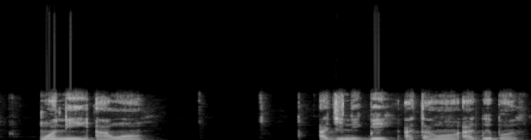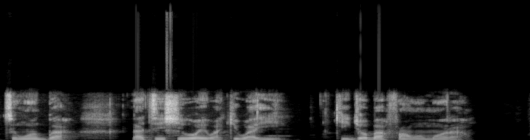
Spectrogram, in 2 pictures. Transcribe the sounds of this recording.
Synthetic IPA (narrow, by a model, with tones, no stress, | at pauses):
w̃ɔ̃˦nĩ˦a˦˨w̃ɔ̃˧ | a˧d͡ʒi˦nĩ˧ɡ͡be˦a̰˦˨ta˨w̃ɔ̃˧a̰˧ɡ͡be˦bɔ̃˧ti˦w̃ɔ̃˦ɡ͡ba˦˨lʔa˦ti˧ʃe˦wɔ˦i˦˨wa˨ki˨wa˨jiː˨˦ | ki˦d͡ʒɔ˧ba˦fũ˦a˦˨w̃ɔ̃˧mɔ̃˦ɾa˧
